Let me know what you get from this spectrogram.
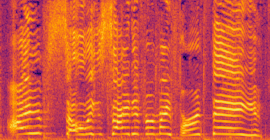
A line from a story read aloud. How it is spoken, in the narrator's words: exclaimed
